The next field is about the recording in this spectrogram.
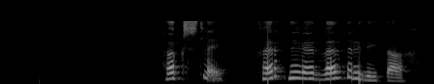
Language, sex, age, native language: Icelandic, female, 50-59, Icelandic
